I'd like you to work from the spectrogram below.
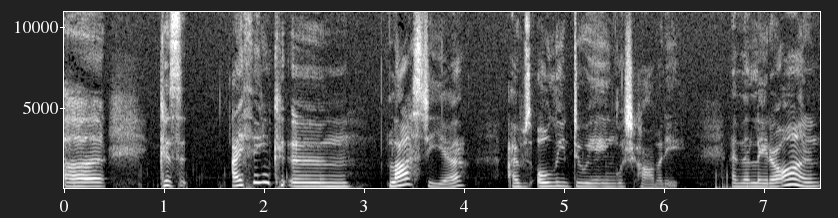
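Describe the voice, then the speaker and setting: Pausing long and often, a woman speaks at a fairly slow pace in a fairly high pitch. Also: ordinary pitch variation. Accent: Chinese. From Inner Mongolia, China. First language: Chinese. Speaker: comedian. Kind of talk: casual interview chat. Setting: recorded at home. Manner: animated, energetic.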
